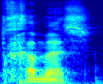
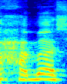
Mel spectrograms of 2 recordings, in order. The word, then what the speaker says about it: Hamas: in the West Bank no Kamas this is how the Jews pronounce it Kamas there's no Hamas in the West Bank they killed still 250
